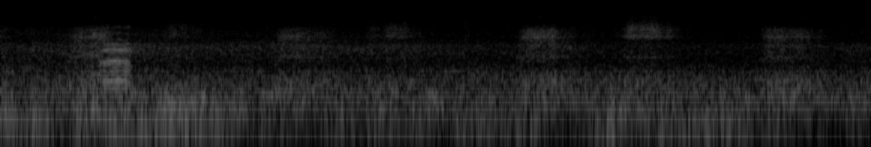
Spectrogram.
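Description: Sheep bleat several times, spaced apart and fairly faint, over steady outdoor wind noise on a countryside walk near Groombridge.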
